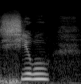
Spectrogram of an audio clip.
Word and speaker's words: Xiru: Ah oui, Pays Basque, il y a un festival d'ailleurs qui s'appelle Chirou, il faut vraiment y aller, ça s'appelle X, alors ça s'écrit X-I-R-U, Donc chirou, ça vient de la chiroula, c'est une petite flûte d'ailleurs qui est traditionnelle de là-bas.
